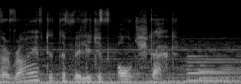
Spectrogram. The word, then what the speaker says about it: Altstadt: So it's Altstadt. That's good to know. I was close. Just didn't know the precise pronunciation.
